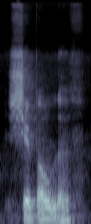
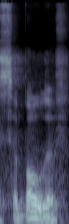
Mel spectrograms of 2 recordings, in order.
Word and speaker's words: Shibboleth: Then said they unto him, say now Shibboleth. And he said Saboleth, for he could not frame it, pronounce it.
